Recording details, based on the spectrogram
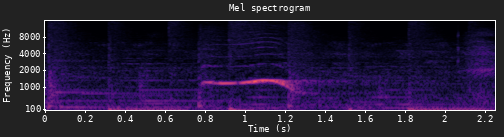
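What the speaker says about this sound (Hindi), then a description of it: "और ये देखिए कोयल की आवाज़" An Asian koel calls in the morning from a tree right in front of a house, a single rising whistled note standing out over quiet background and faint low hum.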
